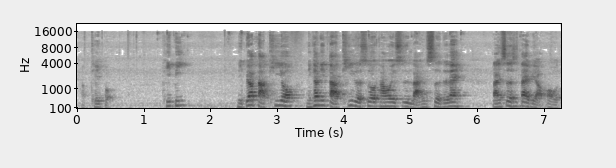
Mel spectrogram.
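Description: A medium-pitched male lecturer teaches statistics in a screen-share classroom lesson; the room sounds roomy, with slight background noise. He talks in a chatty, repetitive way, asking "right?" often.

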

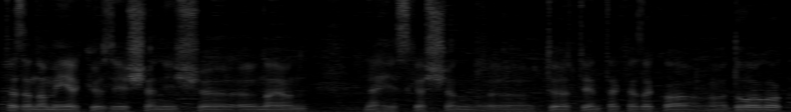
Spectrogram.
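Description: A man in his forties, a football coach, speaking haltingly in a post-match interview. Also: fairly low pitch, level tone. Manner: halting, searching for words. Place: outdoors by athletics track. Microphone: handheld interview microphone. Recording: outdoor interview, crowd noise behind.

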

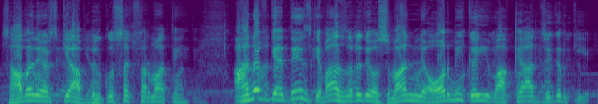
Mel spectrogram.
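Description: A man's voice: on the high side, expressive, vocal fry, a bit bright. A man giving an Islamic history lecture, telling the story with quoted speech and recited verses. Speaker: religious lecturer.

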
